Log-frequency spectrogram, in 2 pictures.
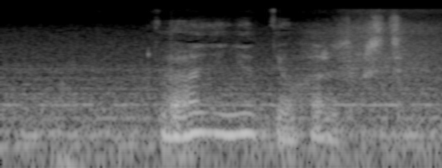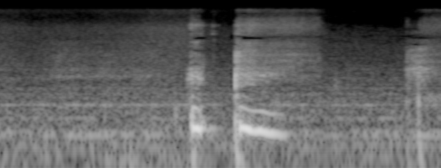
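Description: A young woman murmurs softly close by.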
